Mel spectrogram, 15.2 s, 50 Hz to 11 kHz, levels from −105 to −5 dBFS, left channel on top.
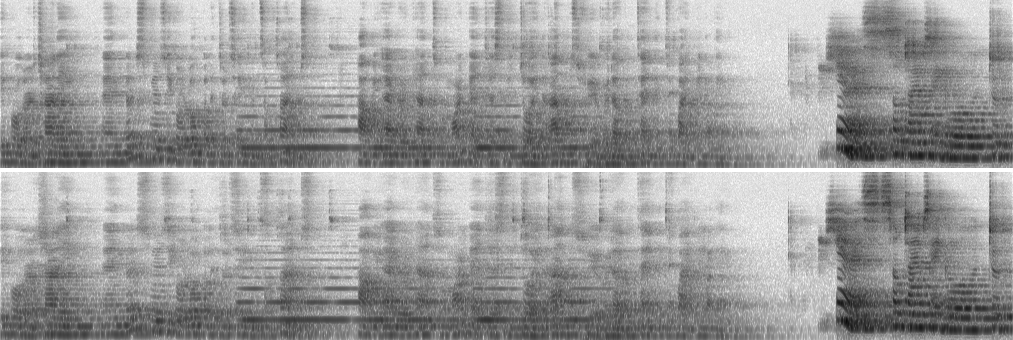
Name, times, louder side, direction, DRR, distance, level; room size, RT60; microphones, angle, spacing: voice 1, 0.0-4.6 5.4-10.9, equal, 50° left, 1 dB, 7.2 m, -34 dB
sound 1, 3.5-8.9, right 2 dB, 15° right, 6.0 m, -36 dB
voice 2, 12.3-15.0, right 1 dB, 50° right, 2 dB, 5.3 m, -21 dB
30.0 x 17.5 x 7.8 m, 2.3 s
head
